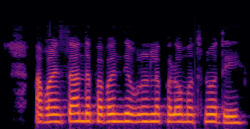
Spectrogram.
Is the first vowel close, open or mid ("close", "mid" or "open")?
open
